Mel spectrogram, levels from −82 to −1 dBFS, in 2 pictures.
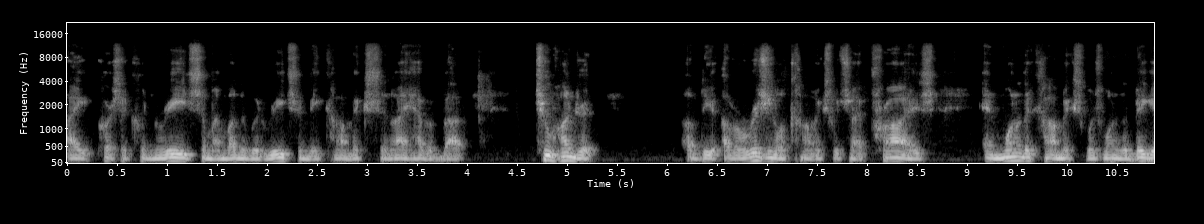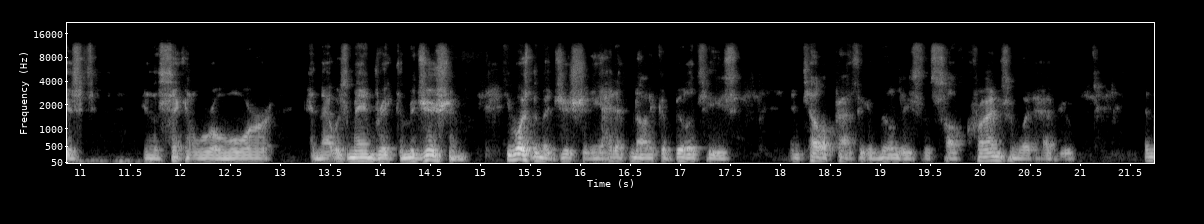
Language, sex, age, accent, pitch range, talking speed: English, male, 60-79, American, 85-100 Hz, 185 wpm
